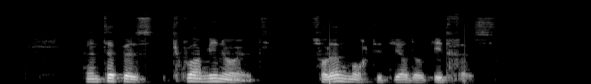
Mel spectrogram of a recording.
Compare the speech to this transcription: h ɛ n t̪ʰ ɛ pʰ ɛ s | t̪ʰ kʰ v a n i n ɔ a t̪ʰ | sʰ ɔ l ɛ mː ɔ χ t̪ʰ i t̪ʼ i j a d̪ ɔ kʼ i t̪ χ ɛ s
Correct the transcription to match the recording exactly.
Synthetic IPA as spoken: h ɛ n t̪ʰ ɛ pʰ ɛ s | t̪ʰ kʰ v a m i n ɔ ɛ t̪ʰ | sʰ ɔ l ɛ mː ɔ χ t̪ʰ i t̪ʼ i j a d̪ ɔ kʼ i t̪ χ ɛ s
